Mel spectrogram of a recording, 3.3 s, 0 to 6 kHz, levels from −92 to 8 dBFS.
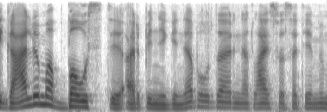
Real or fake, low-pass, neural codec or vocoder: real; 5.4 kHz; none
